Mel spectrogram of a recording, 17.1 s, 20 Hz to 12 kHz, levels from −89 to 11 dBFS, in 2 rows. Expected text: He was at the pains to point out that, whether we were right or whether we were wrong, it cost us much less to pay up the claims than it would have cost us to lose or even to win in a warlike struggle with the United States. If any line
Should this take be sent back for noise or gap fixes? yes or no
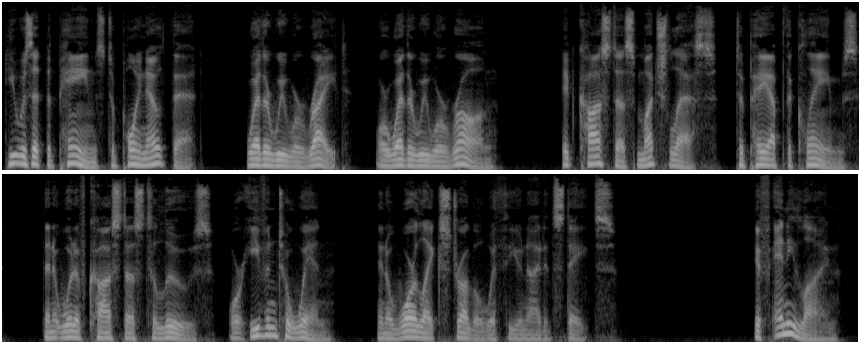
no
